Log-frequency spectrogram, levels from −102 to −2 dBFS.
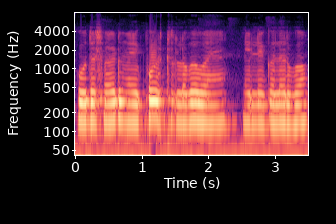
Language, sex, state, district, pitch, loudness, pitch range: Hindi, male, Rajasthan, Bikaner, 140 Hz, -16 LUFS, 135-145 Hz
